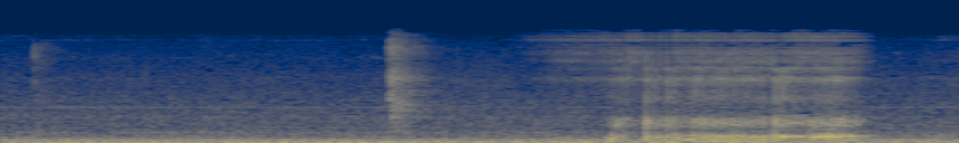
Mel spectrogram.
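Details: Snoring during sleep recorded with the SnoreLab app: low rattling snore on a breath, with room noise.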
